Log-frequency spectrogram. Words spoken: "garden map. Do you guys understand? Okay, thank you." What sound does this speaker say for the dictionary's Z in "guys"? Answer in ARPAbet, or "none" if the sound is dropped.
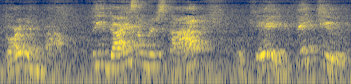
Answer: Z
